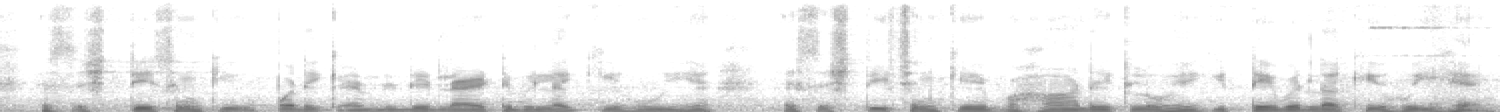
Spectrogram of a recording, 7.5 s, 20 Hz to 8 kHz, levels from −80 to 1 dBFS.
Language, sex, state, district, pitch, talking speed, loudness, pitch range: Hindi, male, Bihar, Jamui, 105 Hz, 175 wpm, -39 LUFS, 100-105 Hz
